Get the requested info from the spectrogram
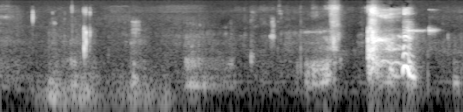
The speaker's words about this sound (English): My dog is still biting me!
